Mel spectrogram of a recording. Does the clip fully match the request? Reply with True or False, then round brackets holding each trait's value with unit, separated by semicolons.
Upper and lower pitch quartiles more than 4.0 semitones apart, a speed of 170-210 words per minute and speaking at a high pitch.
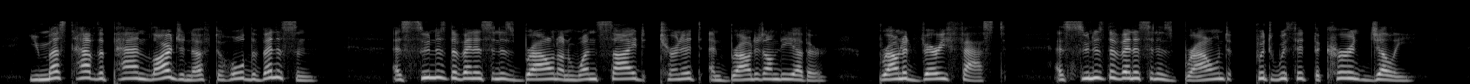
True (4.4 semitones; 190 wpm; 240 Hz)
